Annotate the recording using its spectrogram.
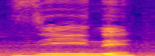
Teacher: So Zine, when it's alone, it has this T marbuta, the T sound that is mute, we don't pronounce it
